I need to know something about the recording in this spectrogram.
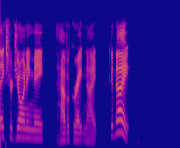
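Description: A man speaks into a headset microphone.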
